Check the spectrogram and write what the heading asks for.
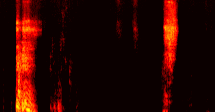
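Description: A man clearing his throat once, a short voiced burst about half a second in, then a brief breathy puff near the end.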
